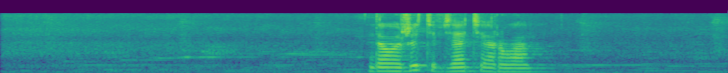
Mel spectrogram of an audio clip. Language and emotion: Russian, neutral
